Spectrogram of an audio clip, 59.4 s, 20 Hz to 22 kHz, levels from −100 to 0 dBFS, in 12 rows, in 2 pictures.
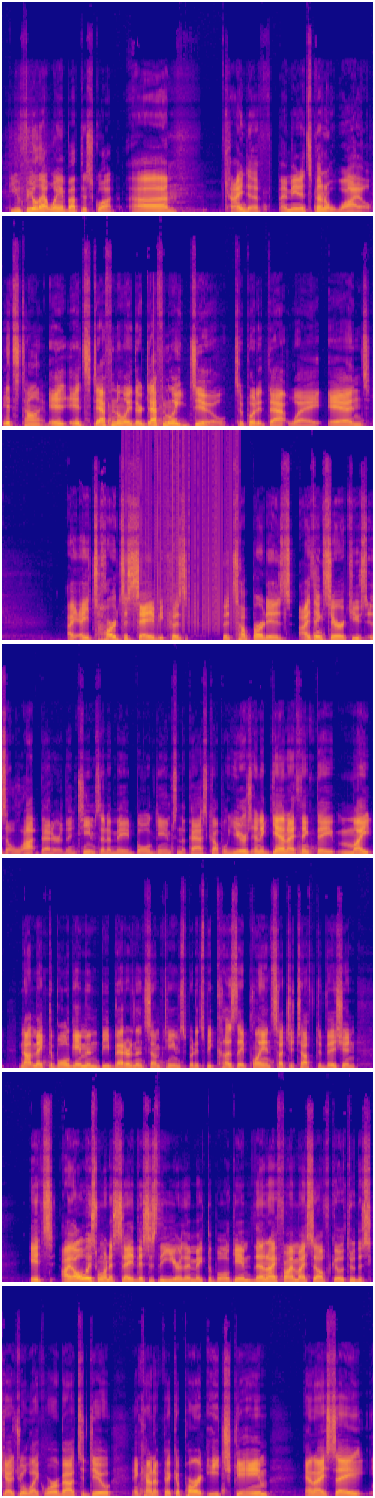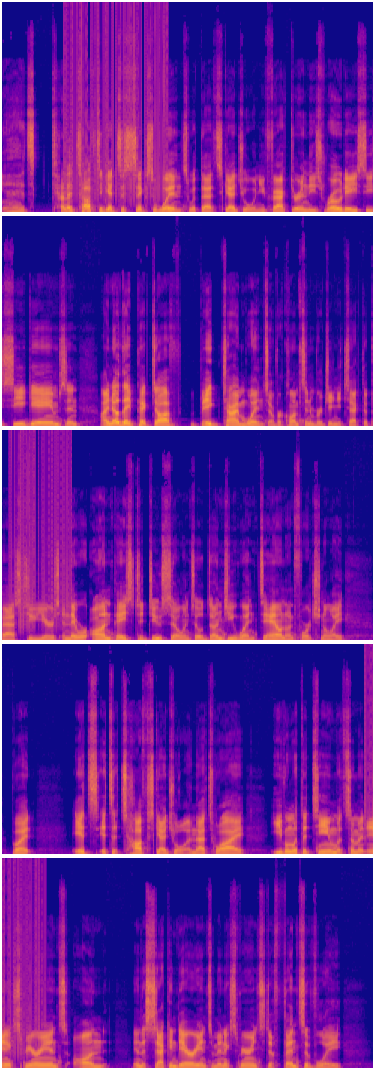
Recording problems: crackling; noticeable; 4 times, first at 11 s; 20 dB below the speech

